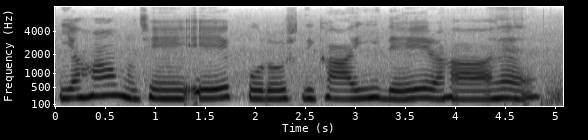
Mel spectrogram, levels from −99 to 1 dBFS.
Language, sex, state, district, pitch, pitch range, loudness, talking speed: Hindi, female, Madhya Pradesh, Katni, 220 Hz, 210-240 Hz, -10 LUFS, 95 wpm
